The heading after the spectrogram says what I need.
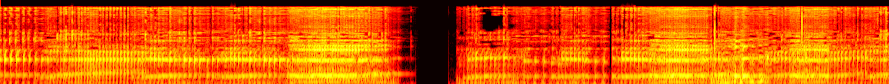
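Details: Cartoon character Talking Ben burping after drinking and eating, an animated sound effect: two long, loud, drawn-out belches separated by a brief silence.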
